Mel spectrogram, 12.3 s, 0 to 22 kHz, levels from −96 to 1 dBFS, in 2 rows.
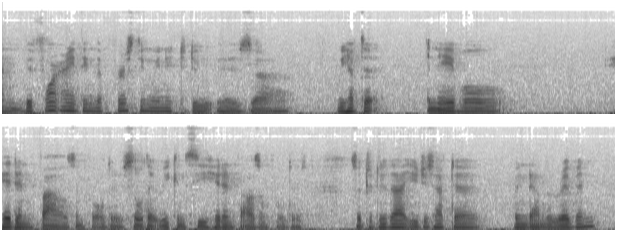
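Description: Nothing in this audio stands out as a technical problem, so there's really nothing here to flag.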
